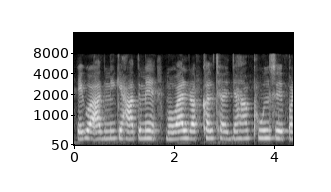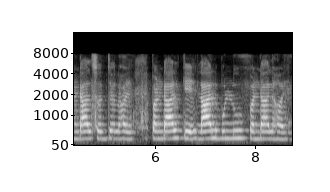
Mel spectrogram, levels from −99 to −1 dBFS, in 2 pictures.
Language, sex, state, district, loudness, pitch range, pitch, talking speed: Maithili, female, Bihar, Samastipur, -19 LUFS, 235-250 Hz, 240 Hz, 135 wpm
